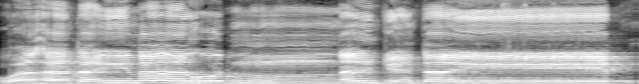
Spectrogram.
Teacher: Wahadainahun naj qalqalah sugra tengah lidah terangkat ke langit-langit atas sehingga makhrajnya tertutup rapat.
